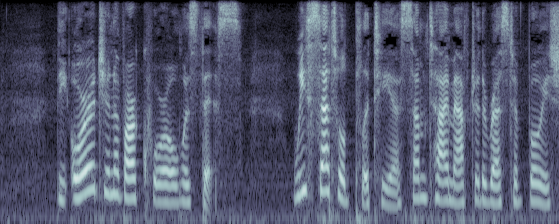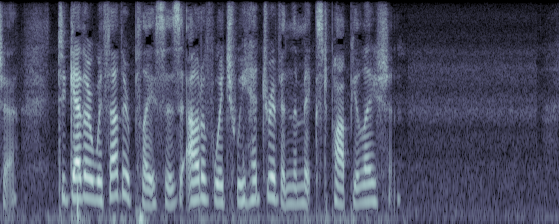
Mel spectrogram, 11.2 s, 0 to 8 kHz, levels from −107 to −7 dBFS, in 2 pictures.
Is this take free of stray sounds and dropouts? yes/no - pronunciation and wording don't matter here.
yes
